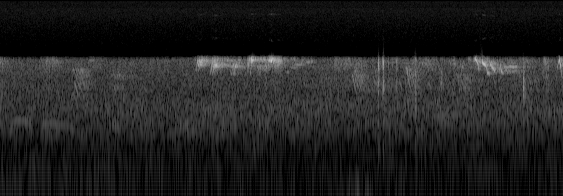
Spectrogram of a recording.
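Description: Garden birds chirping: two short clusters of high, quick twittering notes, about two seconds in and again near the end, over faint outdoor background noise.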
